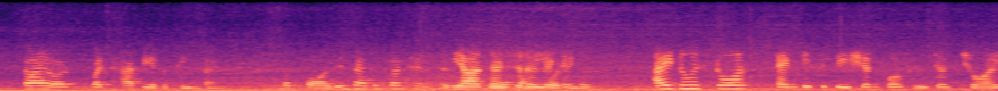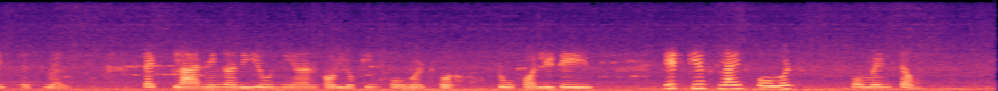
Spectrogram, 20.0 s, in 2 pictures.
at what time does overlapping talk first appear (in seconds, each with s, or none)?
4.5 s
